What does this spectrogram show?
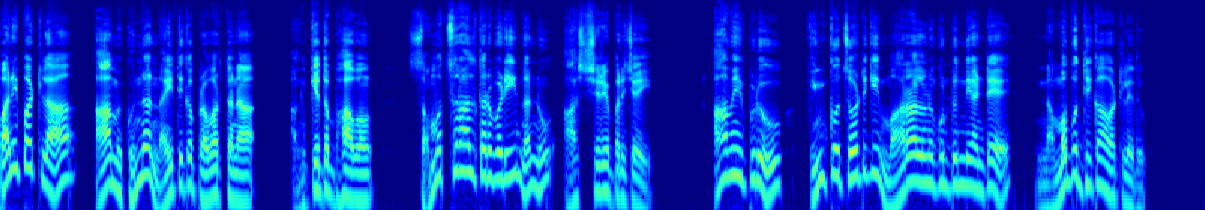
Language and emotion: Telugu, surprised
